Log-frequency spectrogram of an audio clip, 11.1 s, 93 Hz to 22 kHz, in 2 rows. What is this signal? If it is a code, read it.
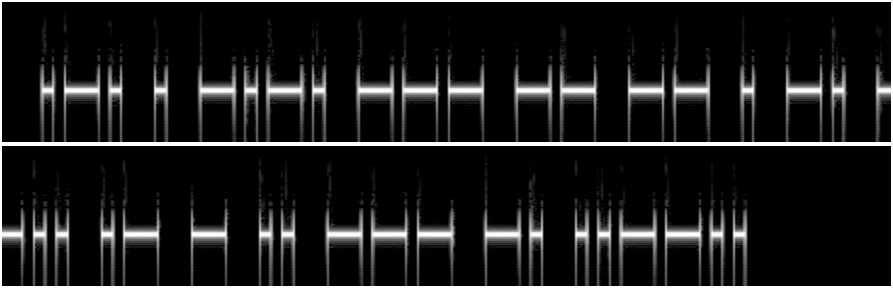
Morse code, heard as a keyed tone, about 17 wpm, 700 Hz. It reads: RECOMMENDATION?
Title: Sentences from Top 1400 Words 17wpm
